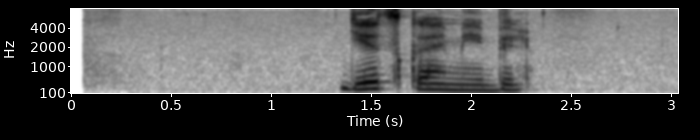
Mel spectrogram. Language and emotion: Russian, neutral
